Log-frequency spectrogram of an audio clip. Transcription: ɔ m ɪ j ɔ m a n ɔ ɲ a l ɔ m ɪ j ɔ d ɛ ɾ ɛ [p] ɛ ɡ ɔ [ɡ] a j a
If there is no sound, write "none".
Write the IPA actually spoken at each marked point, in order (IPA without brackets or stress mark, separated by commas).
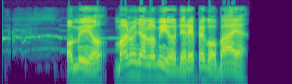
p, b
